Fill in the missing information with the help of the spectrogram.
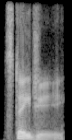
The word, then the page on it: stagy: British English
